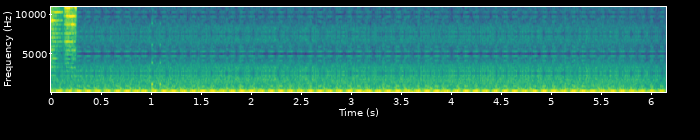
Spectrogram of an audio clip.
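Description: A DVD menu's looping background sound: a steady, low, machine-like electronic hum with a quick, even pulse.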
